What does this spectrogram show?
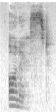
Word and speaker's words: honest: a receipt number two honest not honest I have actually heard people say honest I mean there's an H so why not but it's actually silent same goes with honor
